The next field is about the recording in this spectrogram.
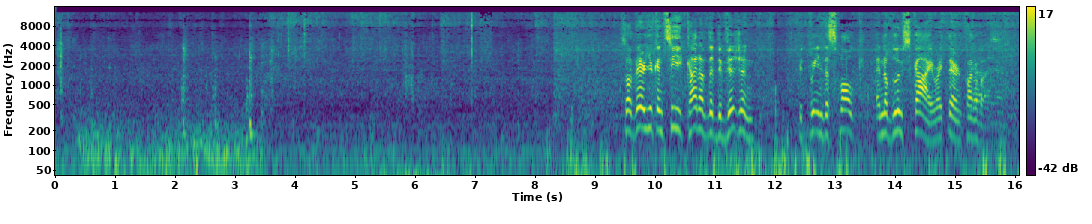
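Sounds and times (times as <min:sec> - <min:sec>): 
heavy low rumbling wind buffeting the microphone on a sailboat: 0:00.0 - 0:16.0
sailboat hull creaking: 0:00.0 - 0:16.0
water splashing against sailboat hull: 0:02.0 - 0:16.0
speech: 0:09.5 - 0:11.8, 0:12.4 - 0:15.8.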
